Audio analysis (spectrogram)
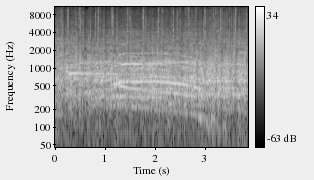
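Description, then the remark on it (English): A large crowd at a stadium commencement ceremony boos steadily for about four seconds as Pence is introduced. Drawn-out wavering boos rise and fall over a dense, loud wash of crowd noise with scattered claps, and no clear speech. “You guys hear the booing?”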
